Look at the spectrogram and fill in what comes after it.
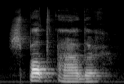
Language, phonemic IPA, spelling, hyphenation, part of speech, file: Dutch, /ˈspɑtˌaː.dər/, spatader, spat‧ader, noun, Nl-spatader.ogg
- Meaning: a varicose vein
